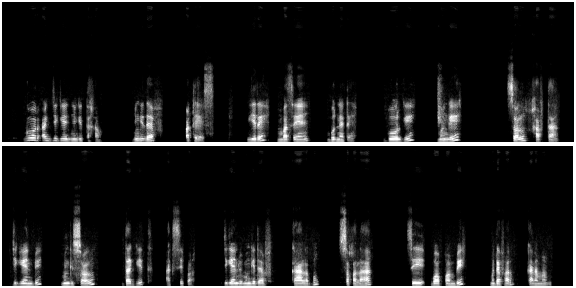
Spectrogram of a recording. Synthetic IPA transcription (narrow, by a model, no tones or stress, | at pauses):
ɡɔːɾɐk̚ɟiɡɛːnɲuŋɡitɐxɐm | ɲuŋɡidɛf | ʔɔtɛːs | jiɾɛ | mbɐsɛːn | bunɛtɛ | ɡɔːɾɡi | mɐŋɡi | sɔlxɐftaːn | ɟiɡɛːnbi | muŋɡisɔl | dɐɡit | ʔɐksipɐ | ɟiɡɛːnbimuŋɡidɛf | kaːlɐbu | sɔxɔla | sibɔpːɐmbi | mudɛfɐr | kɐlɐmam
